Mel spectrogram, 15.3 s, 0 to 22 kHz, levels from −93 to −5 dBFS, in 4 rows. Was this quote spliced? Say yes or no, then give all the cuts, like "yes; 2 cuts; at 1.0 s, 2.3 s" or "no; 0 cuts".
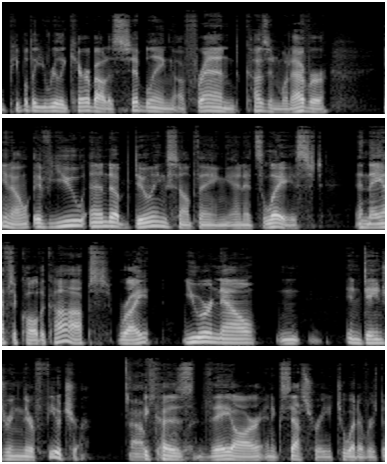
no; 0 cuts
